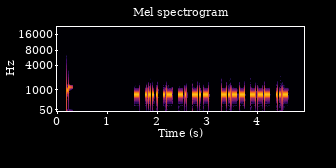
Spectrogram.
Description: Morse code, heard as a keyed tone, about 29 wpm, 700 Hz. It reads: THANK YOU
